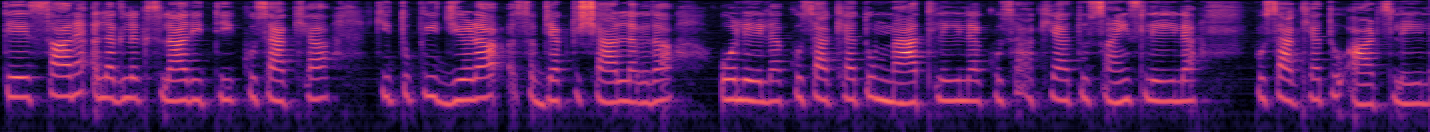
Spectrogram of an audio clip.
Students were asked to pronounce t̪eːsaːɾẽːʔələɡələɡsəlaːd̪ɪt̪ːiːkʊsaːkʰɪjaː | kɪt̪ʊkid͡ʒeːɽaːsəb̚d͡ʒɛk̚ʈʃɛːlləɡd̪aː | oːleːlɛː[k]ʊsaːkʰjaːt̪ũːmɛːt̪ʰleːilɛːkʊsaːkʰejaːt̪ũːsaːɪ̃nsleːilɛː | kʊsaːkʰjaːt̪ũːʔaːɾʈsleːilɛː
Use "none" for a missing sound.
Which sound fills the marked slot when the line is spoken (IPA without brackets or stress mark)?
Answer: k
